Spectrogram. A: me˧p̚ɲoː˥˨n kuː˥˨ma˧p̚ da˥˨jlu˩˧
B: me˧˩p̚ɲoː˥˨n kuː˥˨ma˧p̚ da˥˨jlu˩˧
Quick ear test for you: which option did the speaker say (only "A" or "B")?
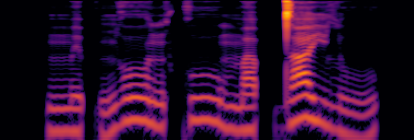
B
